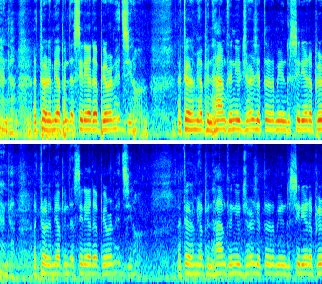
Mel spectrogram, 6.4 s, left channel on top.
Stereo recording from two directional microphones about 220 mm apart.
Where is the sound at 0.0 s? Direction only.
40° left (ahead or behind).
